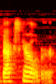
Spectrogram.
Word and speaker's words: Baxcalibur: Okay, It is indeed Baxcalibur.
